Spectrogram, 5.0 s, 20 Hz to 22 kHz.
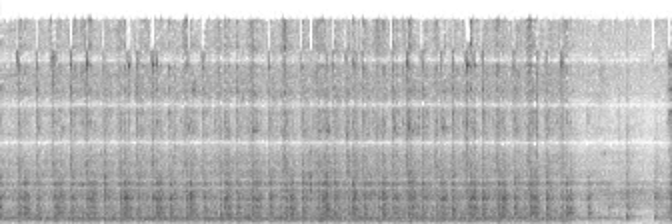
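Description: A sewing machine stitches quilt blocks together along a 1/4 inch seam, running in a steady, fast, even whir close by before slowing and stopping near the end.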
